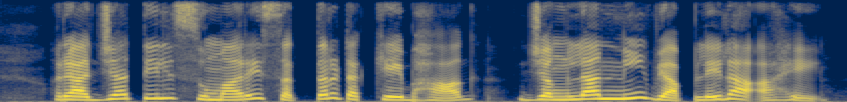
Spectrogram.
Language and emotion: Marathi, neutral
